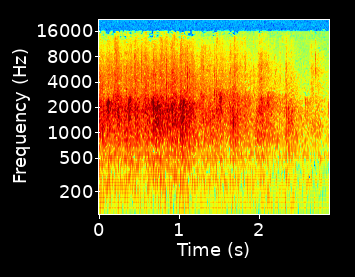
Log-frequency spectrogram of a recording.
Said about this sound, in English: Amen? Give the Lord an applause.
